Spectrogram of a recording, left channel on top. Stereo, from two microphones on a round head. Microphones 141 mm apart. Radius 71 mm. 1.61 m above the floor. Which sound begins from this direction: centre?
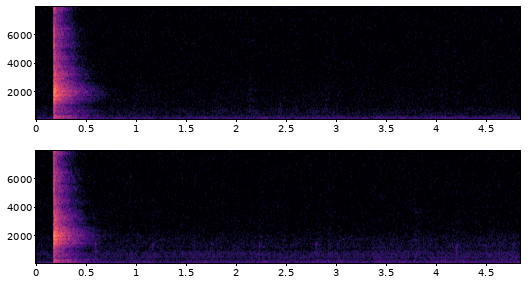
Hammering, at 0.2 s.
